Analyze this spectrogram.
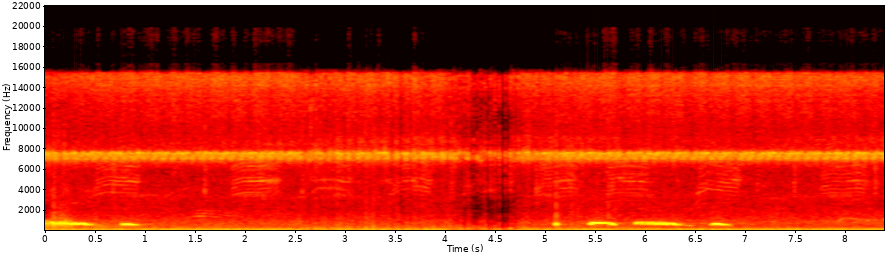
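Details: A decoy spotted dove in rice fields turning yellow, two days after rain, after 4 pm toward dusk, gives soft, mellow coos in groups of two or three over a steady high insect drone, while wild birds call only distantly.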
